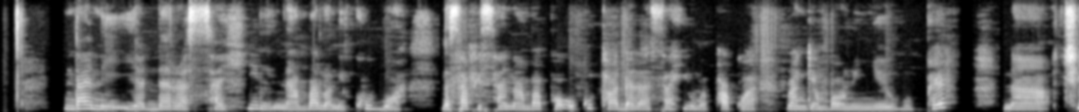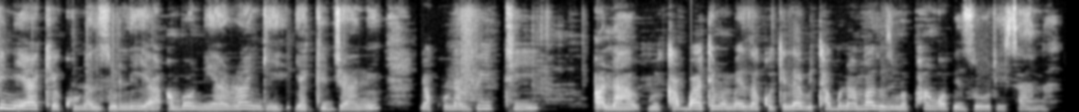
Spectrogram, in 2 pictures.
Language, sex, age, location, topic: Swahili, female, 18-24, Nairobi, education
